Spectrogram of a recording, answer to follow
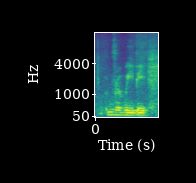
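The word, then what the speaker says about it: RWBY: bringing up ribbi uh Ruby R WBY yeah I call I pronounce it Rubi I had a long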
